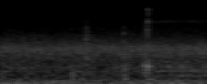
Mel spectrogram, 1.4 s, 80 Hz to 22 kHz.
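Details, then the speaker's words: Electric lift fuel pump on a Chinese diesel mini excavator at 36.8 hours, after a spider nest was found as the problem: faint steady hum with thin whine, pump running normally and pulling fuel, level rising. "oh yeah you can hear it little dude's ripping got to open that back up"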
